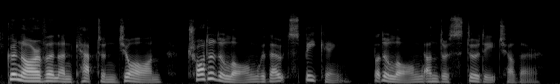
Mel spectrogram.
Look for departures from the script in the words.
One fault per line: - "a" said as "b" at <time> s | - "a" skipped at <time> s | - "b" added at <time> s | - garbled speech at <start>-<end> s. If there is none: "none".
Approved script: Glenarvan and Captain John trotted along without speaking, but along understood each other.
none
